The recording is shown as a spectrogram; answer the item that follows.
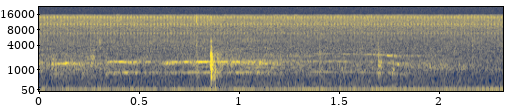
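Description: A faint, drawn-out pitched call in the background, lasting about a second and a half, with a sharp click about a second in.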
